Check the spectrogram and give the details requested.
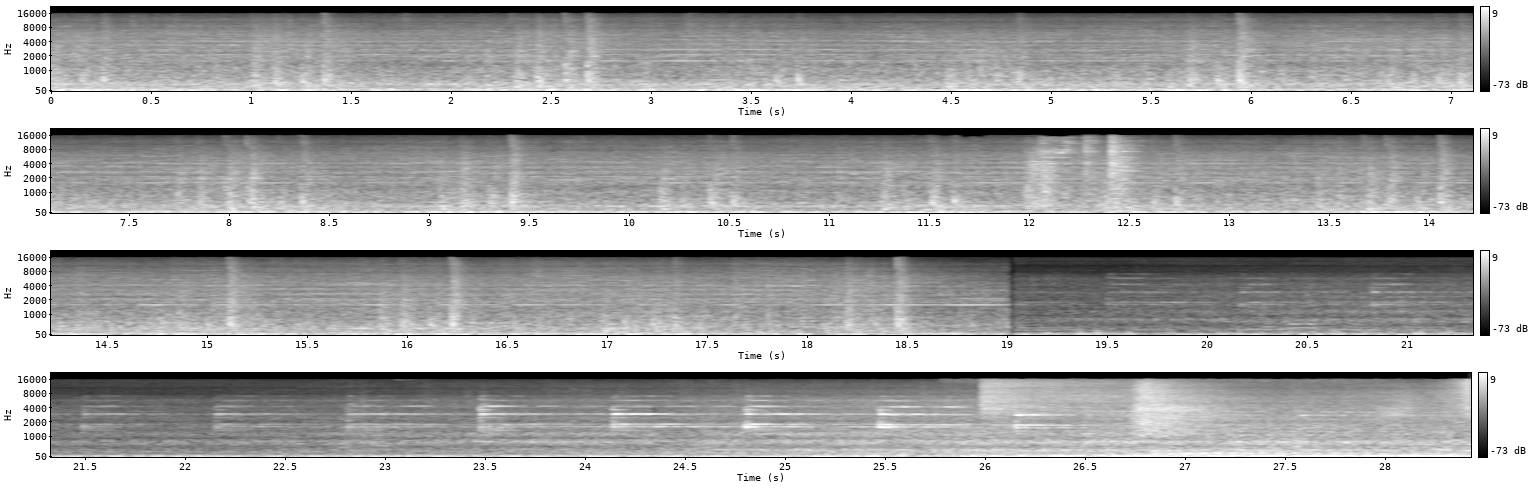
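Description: Freight train cars rolling past, their wheels clacking over rail joints. About two-thirds of the way in the sound drops off abruptly, then thin high-pitched wheel squeal starts and grows louder near the end.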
